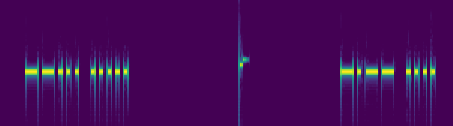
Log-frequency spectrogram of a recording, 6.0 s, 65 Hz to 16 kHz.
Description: Morse code, heard as a keyed tone, about 22 wpm, 700 Hz. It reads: 75 YH
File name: practice / 22wpm / Two Letter-Number Combinations - 22wpm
